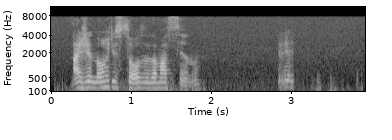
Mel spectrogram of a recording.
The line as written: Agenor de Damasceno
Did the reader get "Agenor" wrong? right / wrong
right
